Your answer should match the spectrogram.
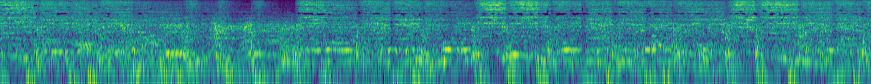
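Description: A rock band playing live: two electric guitars, a drum kit and a singer. About two seconds in, the cymbals drop out for around a second.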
